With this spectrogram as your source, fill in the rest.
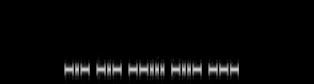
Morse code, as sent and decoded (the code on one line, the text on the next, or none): -.- -.- --... -..- ---
KK7XO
